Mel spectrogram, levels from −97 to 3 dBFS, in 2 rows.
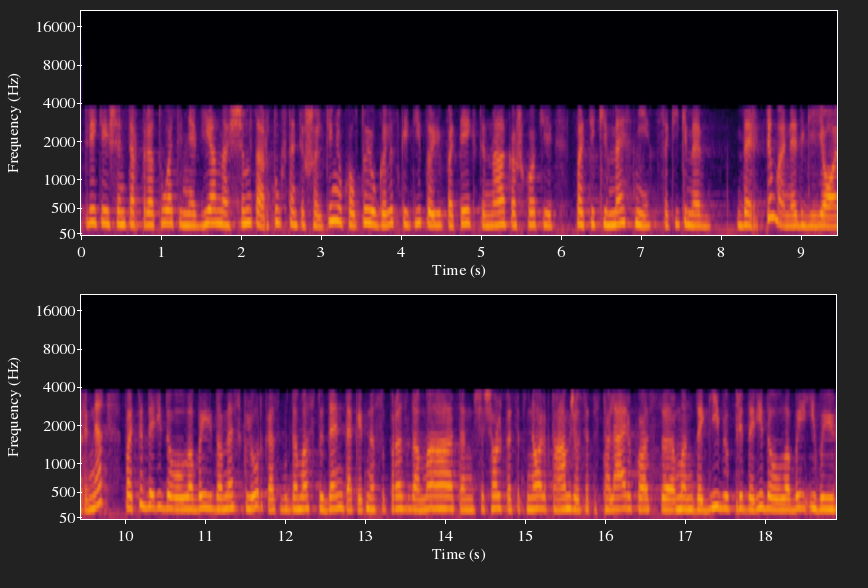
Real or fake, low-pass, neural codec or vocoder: fake; 3.6 kHz; vocoder, 44.1 kHz, 128 mel bands, Pupu-Vocoder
